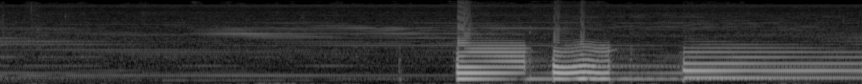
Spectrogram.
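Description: Chitravina, a fretless slide lute, playing a slow passage in raga Neelambari over a steady tanpura drone. The first half holds fading notes, then fresh plucks come in a little past halfway, with notes bent in wide oscillating slides.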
